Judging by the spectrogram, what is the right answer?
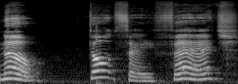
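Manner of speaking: very slow, drawn-out, deliberate heroic delivery.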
